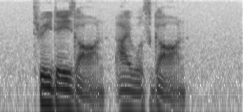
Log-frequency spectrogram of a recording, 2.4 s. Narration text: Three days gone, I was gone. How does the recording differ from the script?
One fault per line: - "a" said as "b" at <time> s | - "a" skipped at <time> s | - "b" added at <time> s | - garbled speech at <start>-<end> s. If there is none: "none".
none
